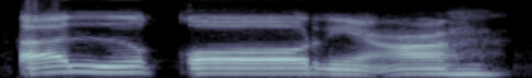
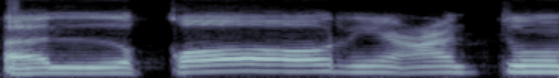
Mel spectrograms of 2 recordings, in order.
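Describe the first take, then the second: First: The word stops, ending on an h sound. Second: The word ends in tu, joined to the next. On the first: The reader pauses after the word. "ini seperti ini kalau kita berhenti" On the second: The reader continues without pausing. "ketika kita sambung ini"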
